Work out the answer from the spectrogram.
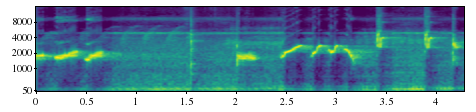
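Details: White-rumped shama whistling short phrases in a lure recording: brief rising whistles and a looping trill separated by pauses, with a faint low hum and occasional clicks.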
